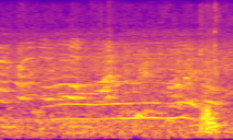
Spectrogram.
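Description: Children's voices in the background, one of them holding a single long call for over a second.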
